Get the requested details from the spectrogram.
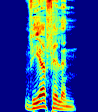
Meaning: dative plural of Werfall
- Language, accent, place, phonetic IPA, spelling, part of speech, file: German, Germany, Berlin, [ˈveːɐ̯ˌfɛlən], Werfällen, noun, De-Werfällen.ogg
